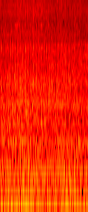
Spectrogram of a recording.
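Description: Heavy vehicle engines rumble low and steady as the vehicles pull up in a car park, a continuous idling drone with a broad hiss on top and no clear pauses or voices.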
